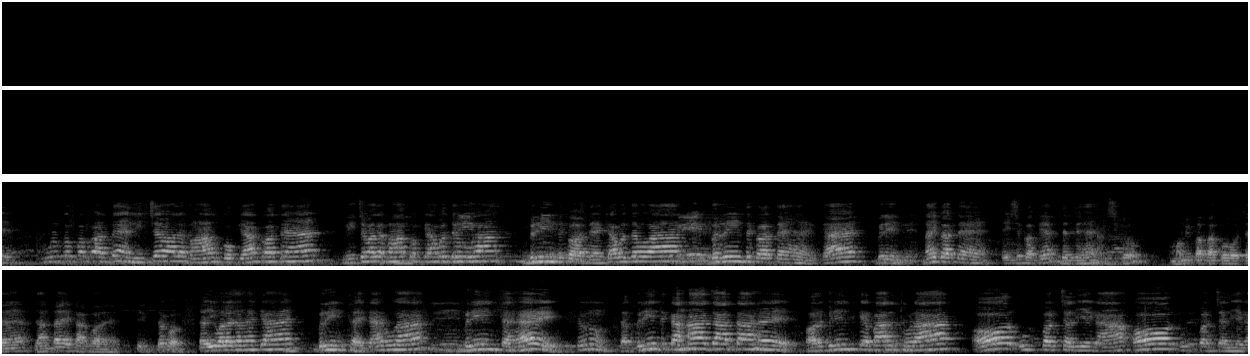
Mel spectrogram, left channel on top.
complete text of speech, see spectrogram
फूल को पकड़ते हैं, नीचे वाले भाग को क्या कहते हैं, नीचे वाले भाग को क्या बोलते हैं, वृंत कहते हैं, क्या बोलते हैं वृंत कहते हैं, क्या है वृंत नहीं कहते हैं, ऐसे कहते हैं देते हैं इसको मम्मी पापा को होता है, जानता है क्या कौन है, देखो तो ये वाला जो है क्या है वृंत है, क्या हुआ वृंत है, सुनो तो वृंत कहाँ जाता है, और वृंत के बाद थोड़ा और ऊपर चलिएगा, और ऊपर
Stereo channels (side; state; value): left; silent; 55 dB below the other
